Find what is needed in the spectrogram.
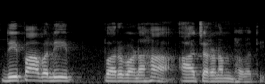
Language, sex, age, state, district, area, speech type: Sanskrit, male, 18-30, Karnataka, Uttara Kannada, rural, spontaneous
